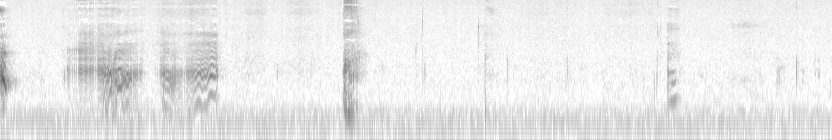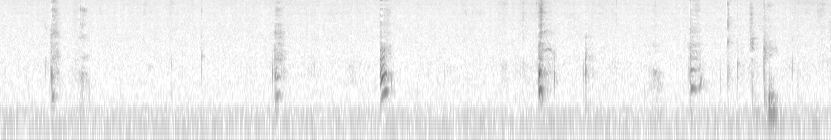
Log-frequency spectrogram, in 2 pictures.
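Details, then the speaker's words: Baby girl with hiccups just after feeding, lying on a bed with her father and possibly about to burp: soft, brief hiccups recurring every one to two seconds after early fussing. "She just ate, and she's got the hiccups. So chances are she may burp up something pretty soon."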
